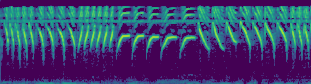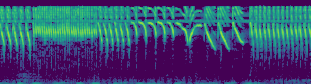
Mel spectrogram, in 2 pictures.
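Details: Canary singing for training: rapid series of descending whistled sweeps and hooked chirps, a short noisy buzzy passage, then more fast sweeps and a dense trill at the close.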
